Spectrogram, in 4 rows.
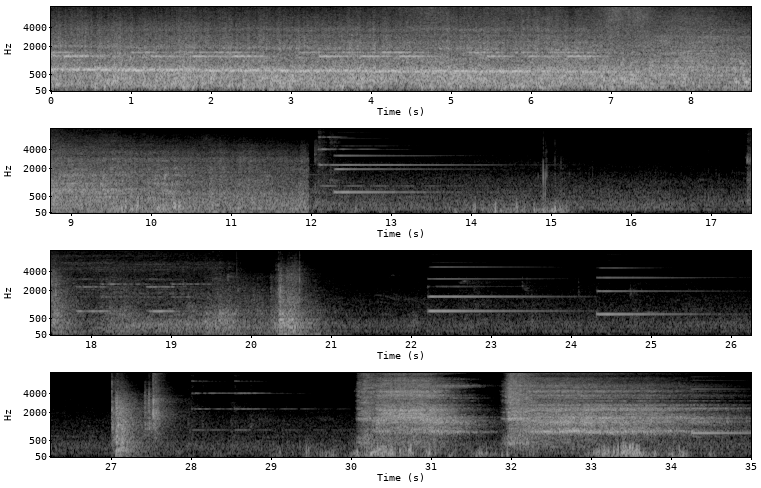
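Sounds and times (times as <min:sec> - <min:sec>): train doors shutting: 0:00.0 - 0:11.2, 0:16.8 - 0:24.8, 0:26.8 - 0:29.0, 0:30.0 - 0:35.0
train rushing along platform: 0:00.0 - 0:12.2, 0:13.8 - 0:22.3, 0:27.8 - 0:35.0.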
